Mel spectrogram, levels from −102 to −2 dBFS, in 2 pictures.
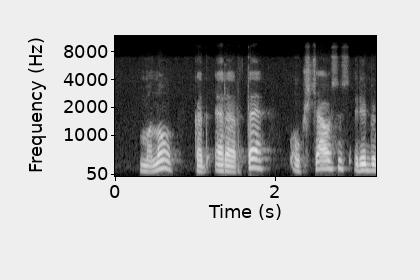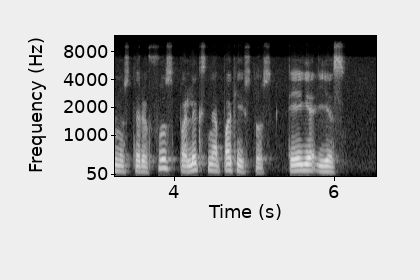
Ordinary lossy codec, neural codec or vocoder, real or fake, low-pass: Opus, 24 kbps; none; real; 7.2 kHz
